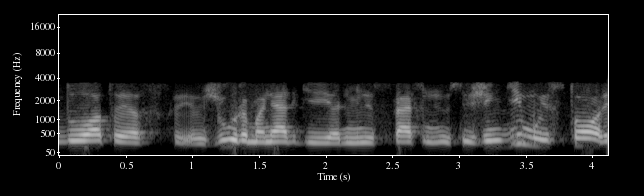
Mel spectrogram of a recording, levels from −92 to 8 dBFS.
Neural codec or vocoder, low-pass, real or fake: none; 3.6 kHz; real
